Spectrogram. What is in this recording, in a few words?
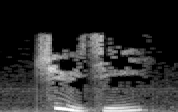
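"聚集", Mandarin Chinese; chinese flashcards; hsk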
